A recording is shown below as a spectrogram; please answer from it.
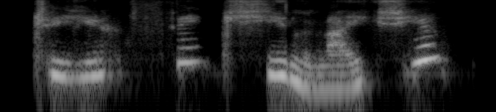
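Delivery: hushed, confiding, leaning-in half-whisper. Leaning over to ask Scrungle a question in character: half-whispering. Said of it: "lean over to Scrungle and whisper".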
